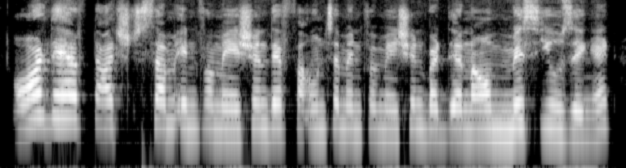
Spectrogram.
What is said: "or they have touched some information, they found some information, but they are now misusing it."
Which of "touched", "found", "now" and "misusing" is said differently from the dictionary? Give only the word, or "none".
none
